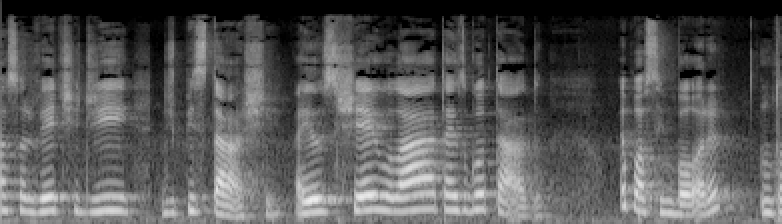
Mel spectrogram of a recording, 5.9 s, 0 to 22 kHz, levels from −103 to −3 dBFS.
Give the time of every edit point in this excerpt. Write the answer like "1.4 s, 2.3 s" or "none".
1.1 s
